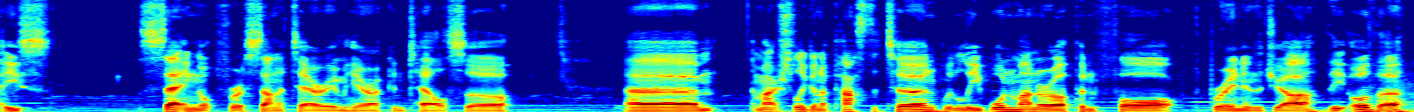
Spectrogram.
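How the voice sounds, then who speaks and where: A young man with a slightly croaky voice from a sore throat, casually commentating a digital card game while thinking aloud. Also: on the low side, a bit bright. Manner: thinks aloud, mild self-talk, bursts of mock outrage. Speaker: gameplay commentator. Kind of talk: casual let's-play commentary.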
